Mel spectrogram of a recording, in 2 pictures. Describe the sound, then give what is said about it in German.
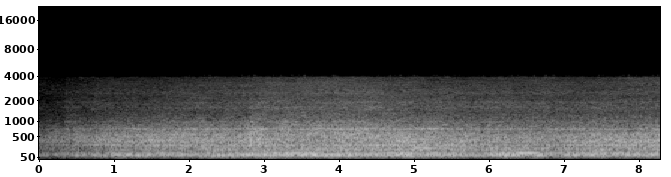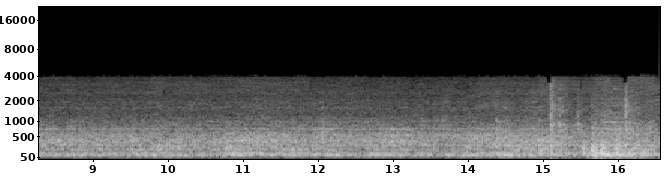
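A passenger train approaching Vienna, its terminus, rolls steadily along the rails, a continuous low rumble with faint rhythmic clatter, growing slightly louder and rougher near the end. No voices are heard. “Wien ist der Endbahnhof unseres Zuges.”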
